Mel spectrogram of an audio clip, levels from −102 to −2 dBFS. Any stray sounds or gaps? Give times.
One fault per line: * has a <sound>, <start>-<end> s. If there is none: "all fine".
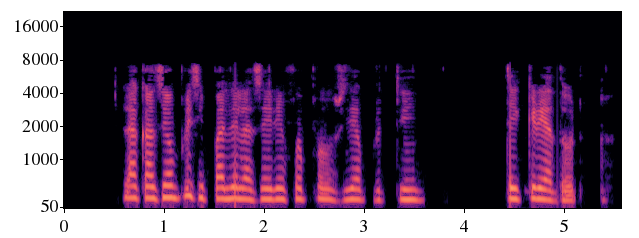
all fine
